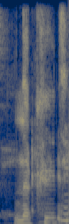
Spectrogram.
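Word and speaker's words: Ncuti: It's Nikita Gatwa from, I think that pronunciation's right. – Is it Nakuti? Nakuti.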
